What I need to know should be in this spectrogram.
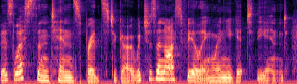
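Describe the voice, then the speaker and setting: A woman's voice swings very widely in pitch in a very clean recording with a silent background. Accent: Australian. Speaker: art journaling youtuber. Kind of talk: casual chat tutorial. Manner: chatty, hesitant with fillers.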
